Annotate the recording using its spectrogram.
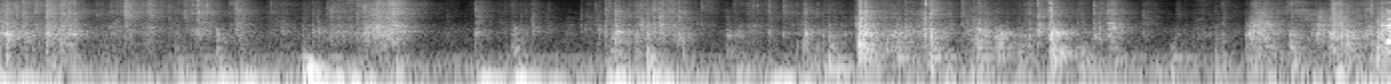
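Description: Card packs rustle and slide as hands sort them into a tray.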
